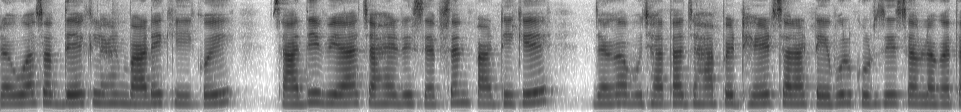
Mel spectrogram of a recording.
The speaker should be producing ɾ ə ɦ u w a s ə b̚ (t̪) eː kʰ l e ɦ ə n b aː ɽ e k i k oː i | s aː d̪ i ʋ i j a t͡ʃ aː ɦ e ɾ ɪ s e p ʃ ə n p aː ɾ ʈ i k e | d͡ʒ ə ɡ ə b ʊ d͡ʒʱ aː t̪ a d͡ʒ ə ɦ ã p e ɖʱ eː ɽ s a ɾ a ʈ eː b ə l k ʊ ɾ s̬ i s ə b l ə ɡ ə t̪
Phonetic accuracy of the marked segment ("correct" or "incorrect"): incorrect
